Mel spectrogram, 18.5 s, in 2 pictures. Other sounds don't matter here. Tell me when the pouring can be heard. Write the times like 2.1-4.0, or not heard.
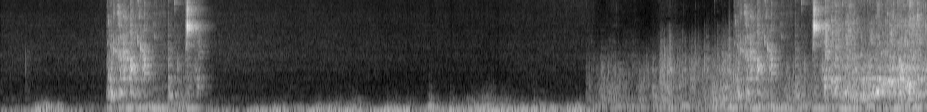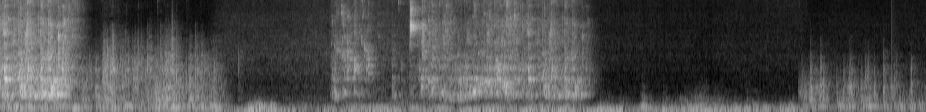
1.1-2.0, 7.3-10.1, 12.6-15.2.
